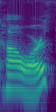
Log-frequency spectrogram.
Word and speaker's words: Haworth: Now, today we do have a special guest, Haworth. Did I pronounce that correctly? Yeah, that's good. Haworth, yeah.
